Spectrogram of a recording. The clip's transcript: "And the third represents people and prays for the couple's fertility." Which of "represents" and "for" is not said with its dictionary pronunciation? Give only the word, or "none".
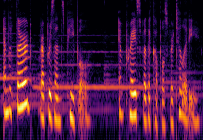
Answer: none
